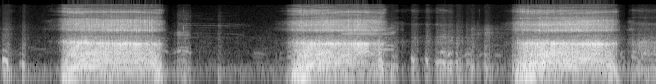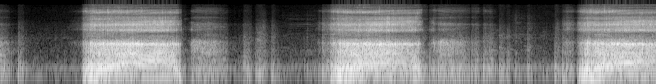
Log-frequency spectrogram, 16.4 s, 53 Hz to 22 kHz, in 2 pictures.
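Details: Cat snoring: loud, regular snores about once every three seconds, roughly 21 a minute, with quiet pauses between.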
